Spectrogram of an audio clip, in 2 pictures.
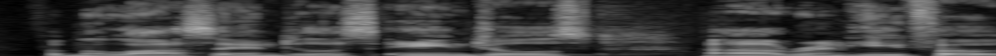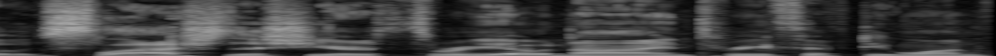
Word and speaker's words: Rengifo: So with the way that Geno has struggled, Rengifo's name came up. And we mispronounced it as Rengifo quite a bit, but Rengifo's name came up for a lot of Diamondbacks fans because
